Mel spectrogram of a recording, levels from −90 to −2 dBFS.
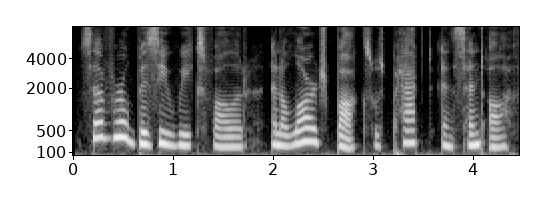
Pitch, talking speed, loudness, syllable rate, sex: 230 Hz, 175 wpm, -17 LUFS, 4.9 syllables/s, female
